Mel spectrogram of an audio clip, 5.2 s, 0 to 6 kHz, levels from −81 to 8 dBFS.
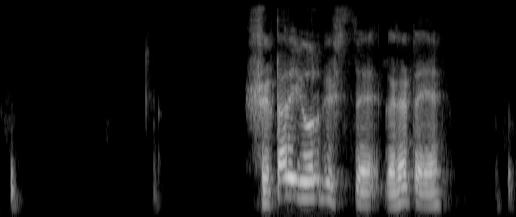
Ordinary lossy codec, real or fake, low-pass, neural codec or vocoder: AAC, 48 kbps; real; 5.4 kHz; none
